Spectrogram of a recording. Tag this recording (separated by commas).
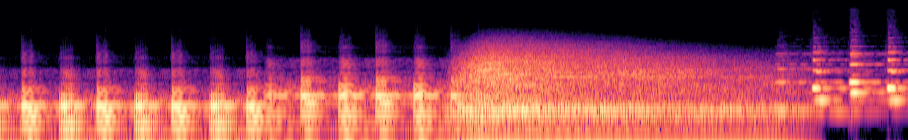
Music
